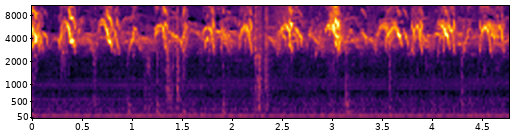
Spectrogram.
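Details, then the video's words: Close, loud peeping of newly hatched chicks from breeds including Ayam Cemani, Cochin and İspenç, 22 January 2023; distinct shrill downslurred cheeps, several per second, over a faint low drone. "Yeni Civciv Çıkımı"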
